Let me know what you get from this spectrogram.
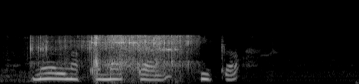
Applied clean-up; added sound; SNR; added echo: none; Coin (dropping) / Glass; -5 dB; none.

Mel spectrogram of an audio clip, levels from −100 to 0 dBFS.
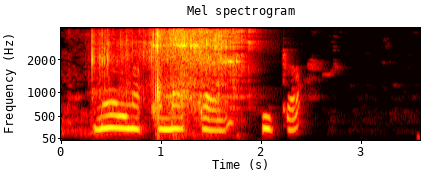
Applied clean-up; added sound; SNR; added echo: classical method log-MMSE.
